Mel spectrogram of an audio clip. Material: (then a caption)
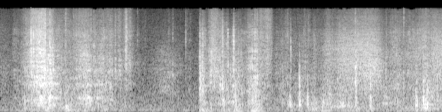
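Plastic. Gloved hands press and rub the top of a large yellow printed plastic garden soil bag full of soil, crinkling the plastic. A loud, bright crackling burst opens the clip, fades to a soft rustle, then returns as a steady run of sharp, papery crinkles.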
